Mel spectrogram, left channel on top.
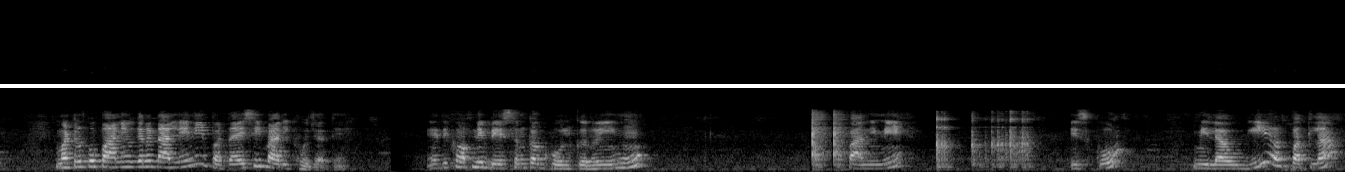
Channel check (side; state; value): left; silent; 58 dB below the other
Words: मटर को पानी वगैरह डालने नहीं पड़ता, ऐसे ही बारीक हो जाते हैं। ये देखो, अपने बेसन का घोल कर रही हूँ पानी में, इसको मिलाऊंगी और पतला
